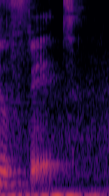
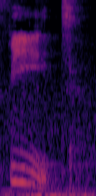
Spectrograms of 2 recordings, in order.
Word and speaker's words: feet: say the word is feet i have two feet you have to pronounce the double e and don't let the e sound like i i have to fit no it's two feet so because of that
